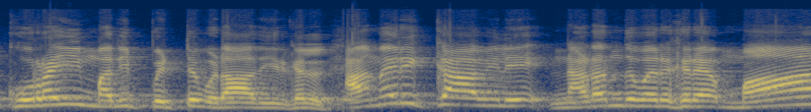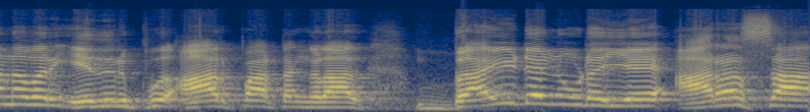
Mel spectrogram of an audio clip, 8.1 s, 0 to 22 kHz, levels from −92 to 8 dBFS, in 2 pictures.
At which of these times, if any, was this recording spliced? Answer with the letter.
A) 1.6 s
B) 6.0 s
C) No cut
A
